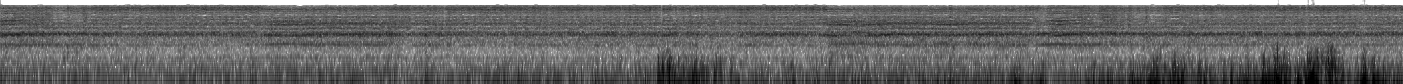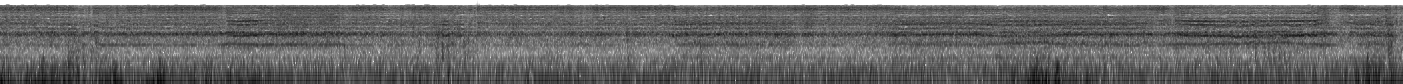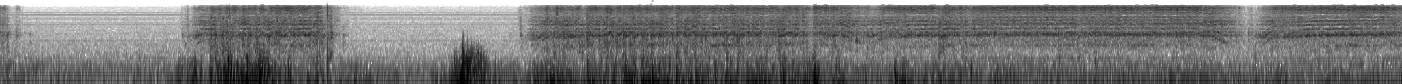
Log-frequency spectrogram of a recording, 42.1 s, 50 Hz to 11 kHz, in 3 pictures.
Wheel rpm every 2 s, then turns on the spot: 160, 160, 160, 160, 160, 160, 160, 160, 160, 160, 160, 160, 160, 150, 20, 80, 30, 150, 140, 160, 110.
none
